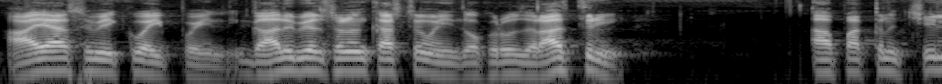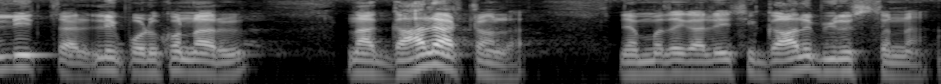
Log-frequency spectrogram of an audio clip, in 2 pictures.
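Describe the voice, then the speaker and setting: A male pastor telling his life story in a sermon, asking rhetorical questions and swinging between strong and soft feeling. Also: medium pitch, a little fast. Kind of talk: sermon testimony.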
